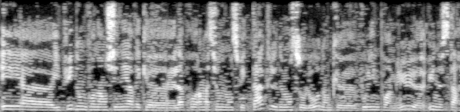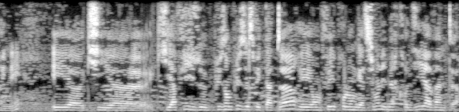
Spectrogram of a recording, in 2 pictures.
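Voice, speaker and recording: Delivered at a fairly slow pace with fairly even intonation, the speech comes through noticeable background noise. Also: woman, medium pitch for a woman. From Lorraine, France. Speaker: comedian and theatre programmer. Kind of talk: interview. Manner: hesitant, many fillers.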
